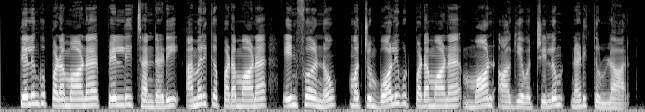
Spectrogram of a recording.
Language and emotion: Tamil, neutral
